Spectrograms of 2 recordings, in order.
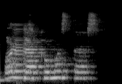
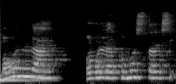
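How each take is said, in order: First: Eco agudo del niño, repite la frase; niño repitiendo. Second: Saludo agudo y alegre a un niño; adulto saludando. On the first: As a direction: imita al niño que repite el saludo en eco. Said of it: "Y el niño te dice". (eco agudo del niño con ecolalia) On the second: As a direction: saluda al niño con voz más aguda y cantarina. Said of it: "el niño la repite". (saludo agudo de terapeuta a un niño) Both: Shown as a demonstration.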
